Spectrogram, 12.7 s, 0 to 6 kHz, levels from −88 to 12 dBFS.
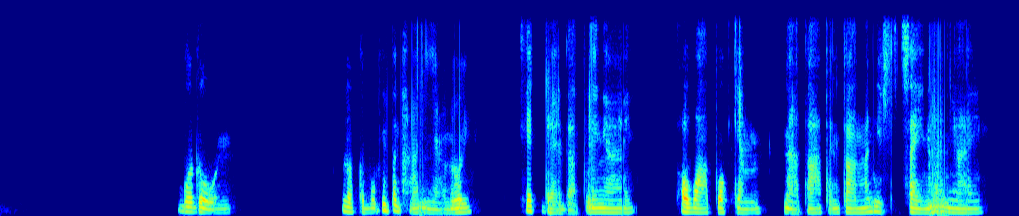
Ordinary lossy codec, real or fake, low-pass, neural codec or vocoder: none; fake; 5.4 kHz; codec, 32 kHz, 1.9 kbps, SNAC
